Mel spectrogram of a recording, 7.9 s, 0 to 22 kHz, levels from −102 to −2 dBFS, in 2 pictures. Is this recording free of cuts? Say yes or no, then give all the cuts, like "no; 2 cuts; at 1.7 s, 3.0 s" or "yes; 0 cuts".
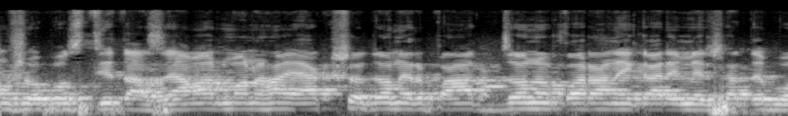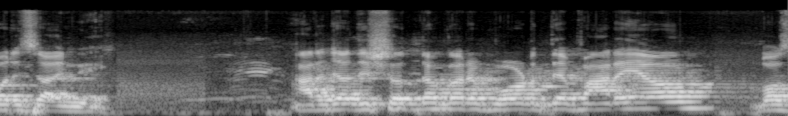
yes; 0 cuts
